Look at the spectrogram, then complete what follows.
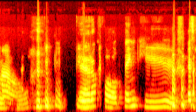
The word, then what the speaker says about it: Michal: Actually, you say Michal in Hebrew. Michal.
